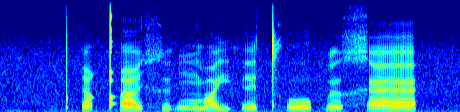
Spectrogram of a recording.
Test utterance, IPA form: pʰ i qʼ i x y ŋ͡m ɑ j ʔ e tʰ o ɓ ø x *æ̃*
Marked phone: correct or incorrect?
incorrect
